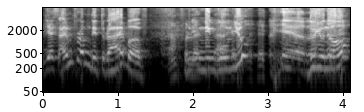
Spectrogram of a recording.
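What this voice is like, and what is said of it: Put-on African accent. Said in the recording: “African accent”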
